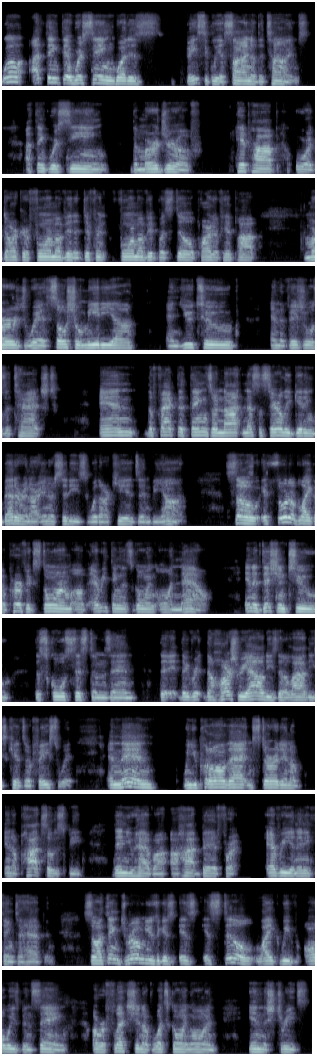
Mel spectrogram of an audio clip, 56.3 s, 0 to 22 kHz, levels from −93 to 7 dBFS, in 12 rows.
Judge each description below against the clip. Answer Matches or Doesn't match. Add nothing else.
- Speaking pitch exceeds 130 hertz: Matches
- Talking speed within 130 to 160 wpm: Doesn't match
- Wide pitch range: Doesn't match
